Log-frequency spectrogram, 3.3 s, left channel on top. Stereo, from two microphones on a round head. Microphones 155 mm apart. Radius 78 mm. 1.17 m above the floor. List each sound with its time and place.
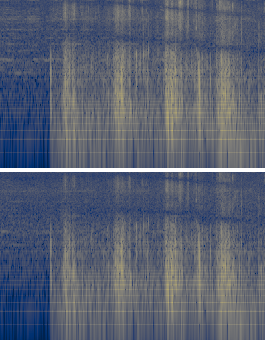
0.6 s footsteps: 45° left (ahead or behind); by 3.3 s 15° left (ahead or behind)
